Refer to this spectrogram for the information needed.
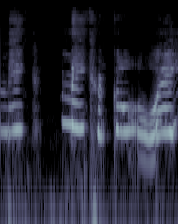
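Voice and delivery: high, crying terror; begging in terror; terrified plea. A narrator's reading.

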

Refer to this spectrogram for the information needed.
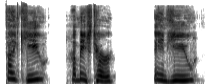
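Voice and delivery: put-on high, grateful child's voice; a small girl saying thanks; little girl voice. Child thanks her mother.

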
